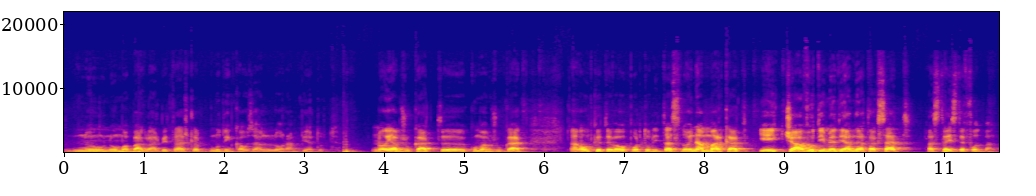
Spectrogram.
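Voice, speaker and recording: A man's voice: fairly low pitch, animated, darkish tone. A man speaking as a football coach at a post-match press conference, frank and self-critical. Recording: roomy echo.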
